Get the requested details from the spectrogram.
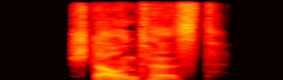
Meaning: inflection of staunen: 1. second-person singular preterite 2. second-person singular subjunctive II
- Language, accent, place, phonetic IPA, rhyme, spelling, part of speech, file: German, Germany, Berlin, [ˈʃtaʊ̯ntəst], -aʊ̯ntəst, stauntest, verb, De-stauntest.ogg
